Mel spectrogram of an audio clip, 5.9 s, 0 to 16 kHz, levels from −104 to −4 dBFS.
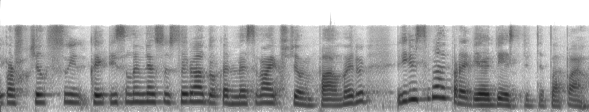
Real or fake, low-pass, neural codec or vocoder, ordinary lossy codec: fake; 7.2 kHz; codec, 16 kHz, 1 kbps, FreqCodec, larger model; AAC, 96 kbps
